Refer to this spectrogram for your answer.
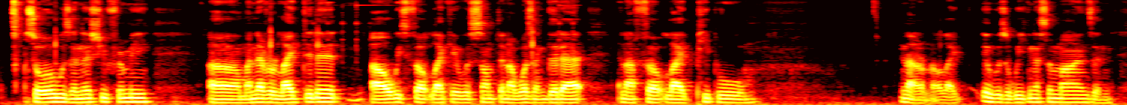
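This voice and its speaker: A man with a Spanish accent, a medium pitch and a dark, mellow tone speaks in a monotone, flat way. His pace is fairly quick, broken by long, frequent pauses. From US, Spanish-speaking home. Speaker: motivational vlogger. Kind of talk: casual monologue. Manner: casual, halting with fillers.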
